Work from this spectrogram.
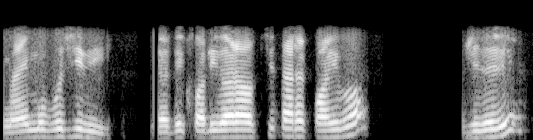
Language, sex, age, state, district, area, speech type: Odia, male, 30-45, Odisha, Sambalpur, rural, conversation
